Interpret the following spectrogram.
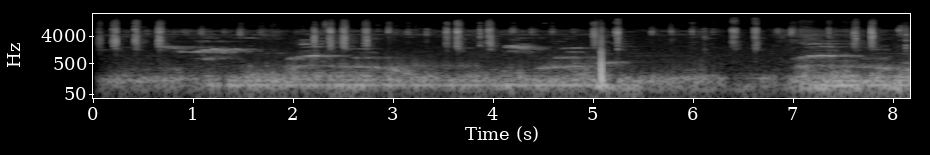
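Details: A squirrel eating a biscuit held tightly in its fingers gnaws with sharp, crisp clicks and crunches in quick irregular bursts. The crunching carries far.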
